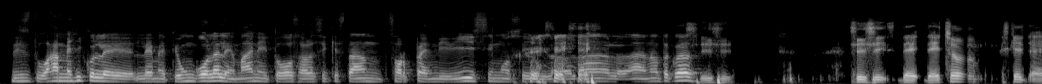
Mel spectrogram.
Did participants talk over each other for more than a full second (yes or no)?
no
